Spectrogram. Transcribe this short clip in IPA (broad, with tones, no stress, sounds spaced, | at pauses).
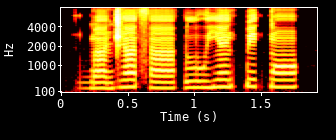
ɡ͡b ã˧ d͡ʒ ã˦ s ã˧ | l u˧ j ɛ̃˦ k͡p e˦ k͡p ɔ̃˦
